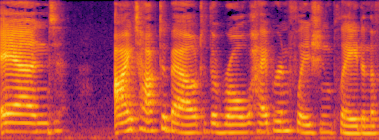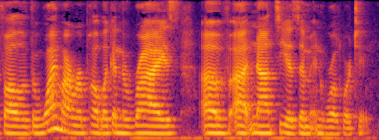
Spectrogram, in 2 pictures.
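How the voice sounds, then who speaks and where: Woman, late 30s, livestream host; casual, joking, rambling delivery, lowish pitch. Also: fairly even intonation, a little slow, a bit bright. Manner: chatty, wry and digressive, with dry jokes. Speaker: livestream host answering viewer questions.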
